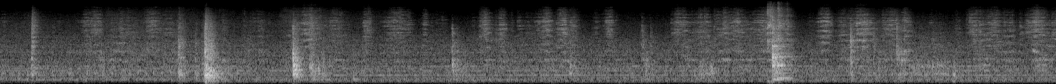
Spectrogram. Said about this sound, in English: I'm going to just whisk that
